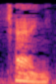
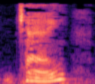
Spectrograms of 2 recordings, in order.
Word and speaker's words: Chang: My family name is Chang. 我呢姓张。如果是老中文，我可以念成张。可是老外呢，Chang，他念 Chang 啊，他这个他没有办法像我们发音讲中文那么准的。所以刚开始的时候，好，我们这句话就这么说：My family name is Chang.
